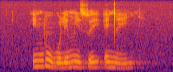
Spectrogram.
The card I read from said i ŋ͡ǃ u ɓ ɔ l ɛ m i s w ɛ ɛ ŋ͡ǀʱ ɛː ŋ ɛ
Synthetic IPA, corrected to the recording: i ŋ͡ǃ u ɓ ɔ l e m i s w ɛ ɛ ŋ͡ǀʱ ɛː ɲ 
